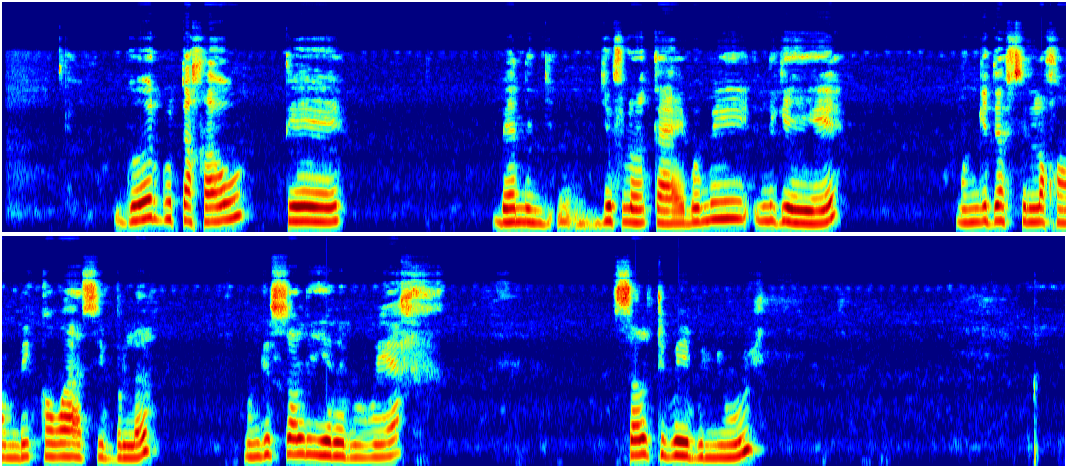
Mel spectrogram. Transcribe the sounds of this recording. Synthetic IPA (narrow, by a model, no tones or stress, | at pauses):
ɡɔːɾɡutɐxɐw | tɛː | bɛn | ɟəfləkaːjbɐmujliɡejɛ | muŋɡidɛfsilɔxɔmbikɔwaːsibəlɐ | mɐŋɡisɔljiɾebuwɛːx | sɔltibɐjbuɲuːl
